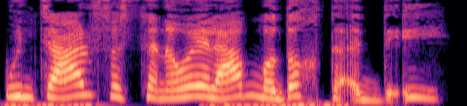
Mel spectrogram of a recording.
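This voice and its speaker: A woman's voice: high-pitched, racing, fairly bright tone, no echo, clean studio sound. A woman with an Egyptian Arabic accent voicing a nervous, evasive teenage daughter.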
